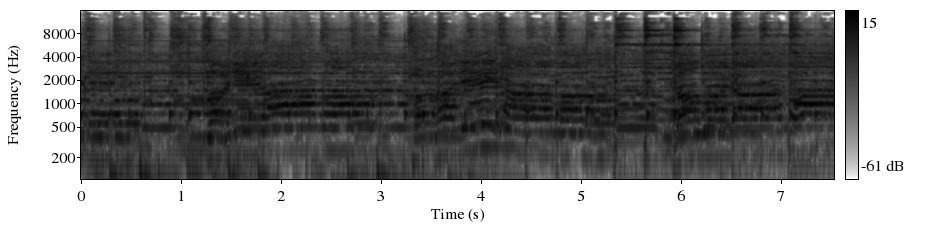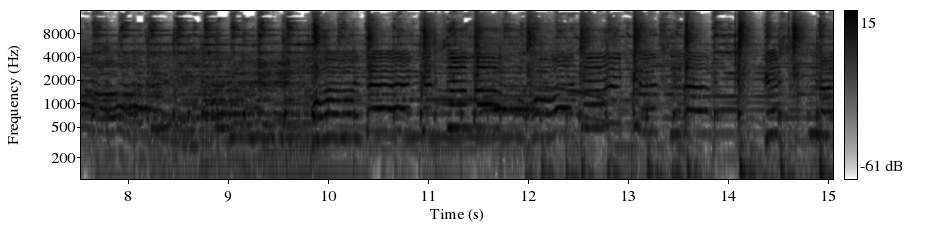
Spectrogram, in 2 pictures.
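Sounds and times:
instrumental accompaniment: 0:00.0 - 0:15.0
steady percussion rhythm: 0:00.0 - 0:15.0
voices chanting: 0:01.2 - 0:12.1.

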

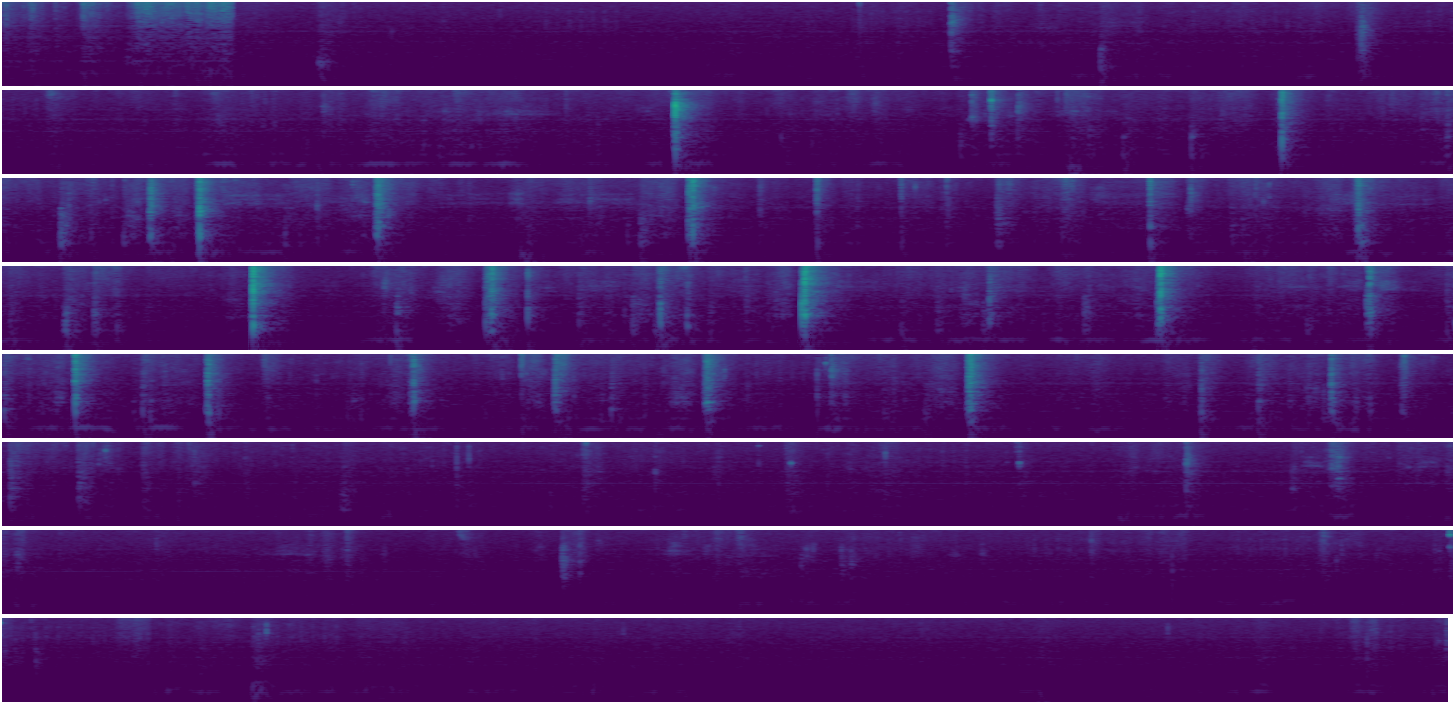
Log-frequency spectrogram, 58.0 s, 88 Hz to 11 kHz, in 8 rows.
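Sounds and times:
fingers pressing sticky dough: 0:12.0 - 0:41.5.

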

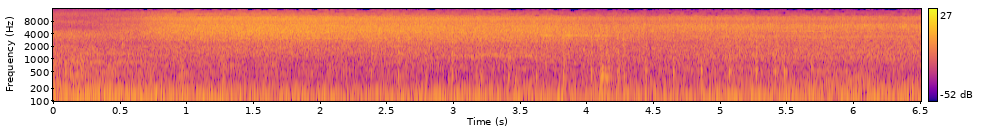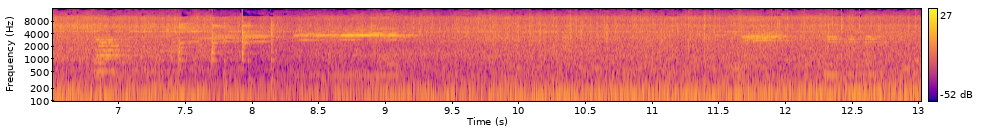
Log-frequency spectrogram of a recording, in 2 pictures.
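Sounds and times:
low rumble: 0:00.0 - 0:08.4
water sizzling on hot griddle: 0:00.6 - 0:13.0.

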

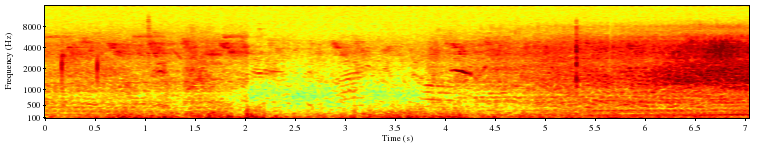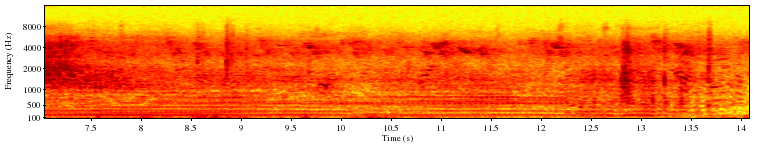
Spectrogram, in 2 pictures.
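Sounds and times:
engine droning: 0:00.0 - 0:02.0, 0:03.4 - 0:14.0.

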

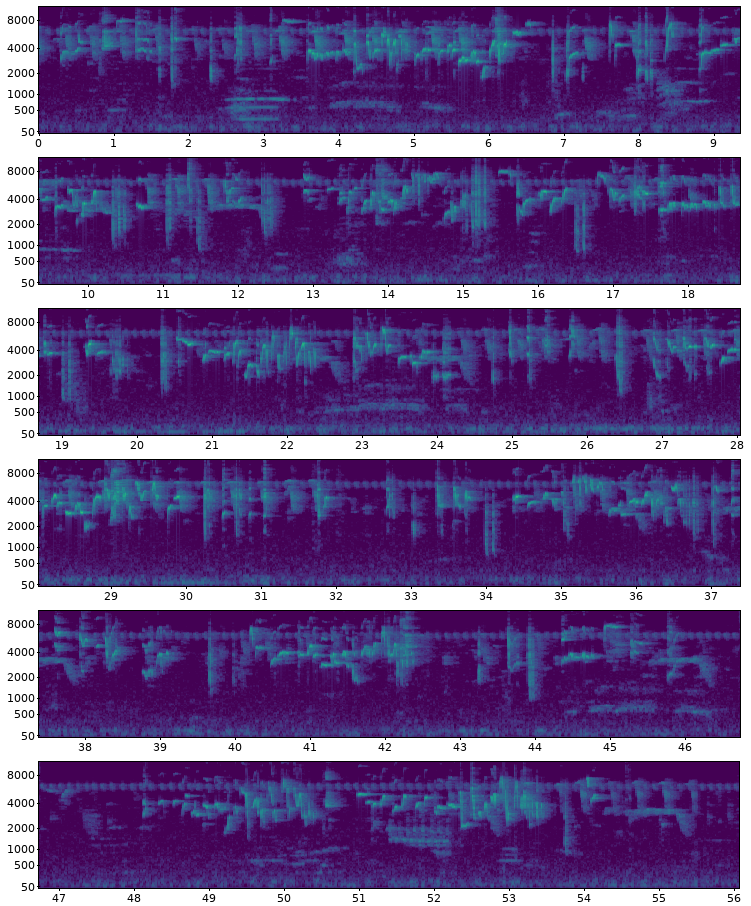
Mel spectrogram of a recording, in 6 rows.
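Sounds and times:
flycatcher singing chirps and trills: 0:00.0 - 0:56.0.

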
